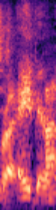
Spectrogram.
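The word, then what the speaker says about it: Hébert: So it's H-E-B-E-R-T, which is A Bear Louisiana.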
